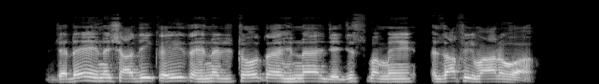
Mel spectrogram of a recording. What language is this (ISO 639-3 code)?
snd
